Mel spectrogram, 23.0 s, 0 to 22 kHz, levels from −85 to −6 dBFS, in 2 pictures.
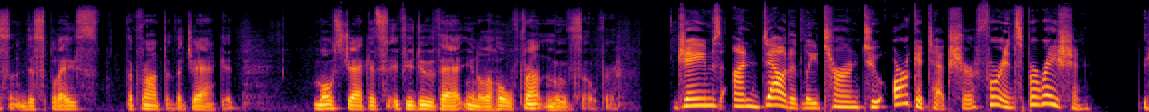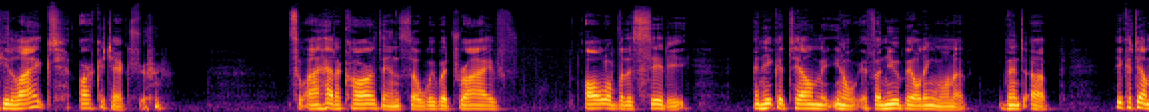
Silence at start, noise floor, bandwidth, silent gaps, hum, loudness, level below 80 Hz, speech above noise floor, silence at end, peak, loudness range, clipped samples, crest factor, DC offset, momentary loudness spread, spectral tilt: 0 s; -60 dBFS; 18 kHz; 6.41-6.69 s, 11.09-11.38 s; none; -18 LUFS; -62 dBFS; 42 dB; 0 s; -2 dBFS; 5 LU; under 0.1%; 18 dB; under 0.1%; 13 LU; -6 dB/octave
